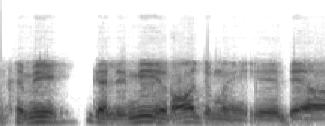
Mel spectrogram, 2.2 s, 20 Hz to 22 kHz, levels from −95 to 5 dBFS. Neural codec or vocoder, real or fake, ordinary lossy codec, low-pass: vocoder, 44.1 kHz, 128 mel bands, Pupu-Vocoder; fake; AAC, 64 kbps; 14.4 kHz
